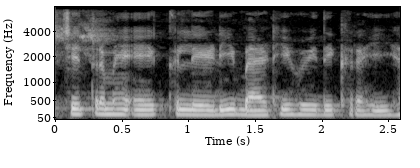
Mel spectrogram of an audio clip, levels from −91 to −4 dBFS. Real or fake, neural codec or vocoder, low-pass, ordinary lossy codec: real; none; 7.2 kHz; none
